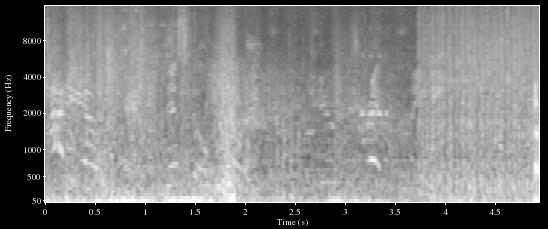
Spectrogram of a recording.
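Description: Borderlands 2 gunfire crackles in dense, continuous volleys with bouncing bullets, a noisy barrage of shots and impacts heard under a speaking voice.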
